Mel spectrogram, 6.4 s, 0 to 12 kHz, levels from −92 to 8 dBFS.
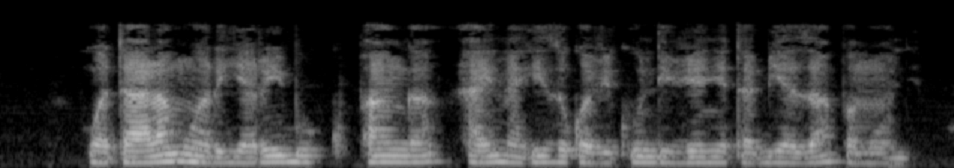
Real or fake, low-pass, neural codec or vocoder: real; 7.2 kHz; none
